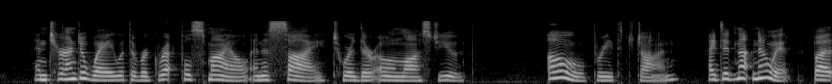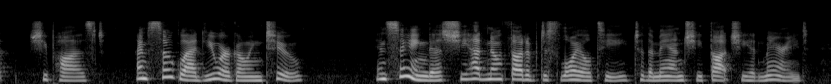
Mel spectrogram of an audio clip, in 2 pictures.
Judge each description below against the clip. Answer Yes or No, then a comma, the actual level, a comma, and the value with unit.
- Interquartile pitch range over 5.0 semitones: No, average, 3.7 semitones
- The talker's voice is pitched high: Yes, high, 200 Hz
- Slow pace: No, average, 175 wpm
